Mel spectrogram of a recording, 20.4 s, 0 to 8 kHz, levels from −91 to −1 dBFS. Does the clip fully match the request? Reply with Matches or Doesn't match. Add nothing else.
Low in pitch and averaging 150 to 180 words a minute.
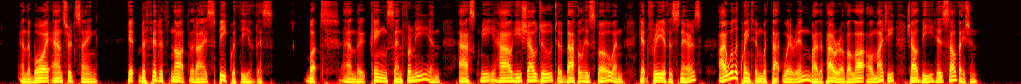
Matches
